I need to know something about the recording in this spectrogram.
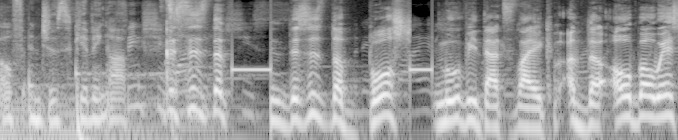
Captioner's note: beep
